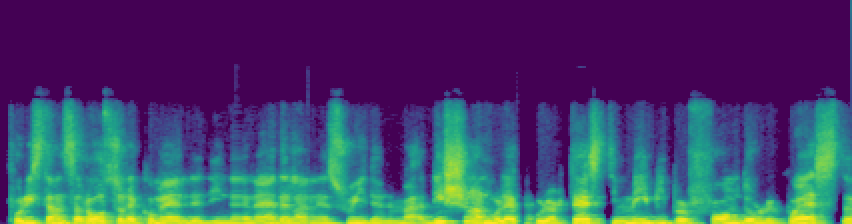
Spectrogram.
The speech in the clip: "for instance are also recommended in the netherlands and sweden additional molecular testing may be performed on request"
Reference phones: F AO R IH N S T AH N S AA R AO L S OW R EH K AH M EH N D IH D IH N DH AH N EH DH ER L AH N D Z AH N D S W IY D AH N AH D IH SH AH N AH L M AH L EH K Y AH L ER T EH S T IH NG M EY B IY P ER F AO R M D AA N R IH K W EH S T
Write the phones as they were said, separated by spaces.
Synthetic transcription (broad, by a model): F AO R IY S T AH N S AA R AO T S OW R EH K AH M EH N D IH D IH N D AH N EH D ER L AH N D AH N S W IY D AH N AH D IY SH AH N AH L M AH L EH K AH L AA T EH S T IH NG M EY B IY P ER F AO R M D AA N R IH K W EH S T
